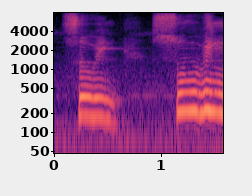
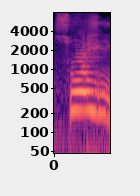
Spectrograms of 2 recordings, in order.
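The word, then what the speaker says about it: sewing: சூவிங் machine சொல்லுவோம். சோயிங் machine தான் சொல்லணும்.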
